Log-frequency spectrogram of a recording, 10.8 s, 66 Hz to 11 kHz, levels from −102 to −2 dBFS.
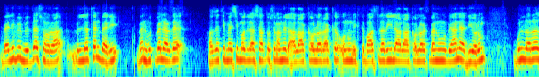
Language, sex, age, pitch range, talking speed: Turkish, male, 50-69, 190-220 Hz, 130 wpm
